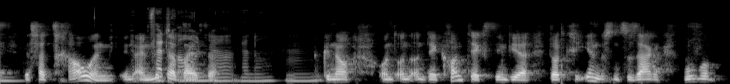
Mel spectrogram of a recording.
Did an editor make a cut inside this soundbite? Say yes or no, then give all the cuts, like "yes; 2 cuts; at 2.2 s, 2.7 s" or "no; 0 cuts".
no; 0 cuts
